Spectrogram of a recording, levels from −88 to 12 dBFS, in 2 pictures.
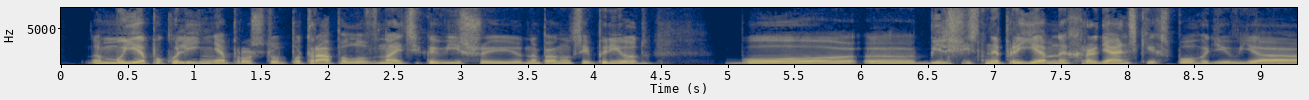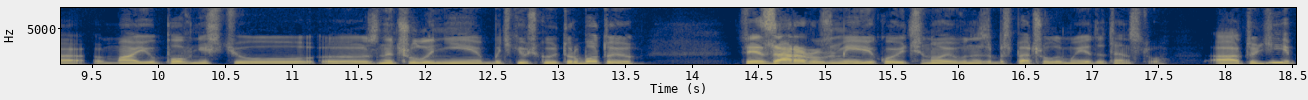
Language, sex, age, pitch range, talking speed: Ukrainian, male, 50-69, 95-115 Hz, 110 wpm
